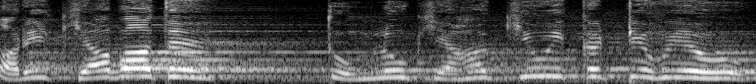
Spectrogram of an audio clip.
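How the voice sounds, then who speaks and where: A man does a cartoonish character voice at an extremely high pitch. He keeps a moderate pace, with clear echo around him. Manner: sanctimonious, formal.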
